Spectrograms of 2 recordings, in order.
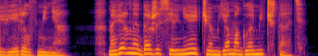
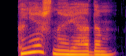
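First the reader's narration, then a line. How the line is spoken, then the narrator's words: Sighing. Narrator (Russian): вздохнул Питер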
